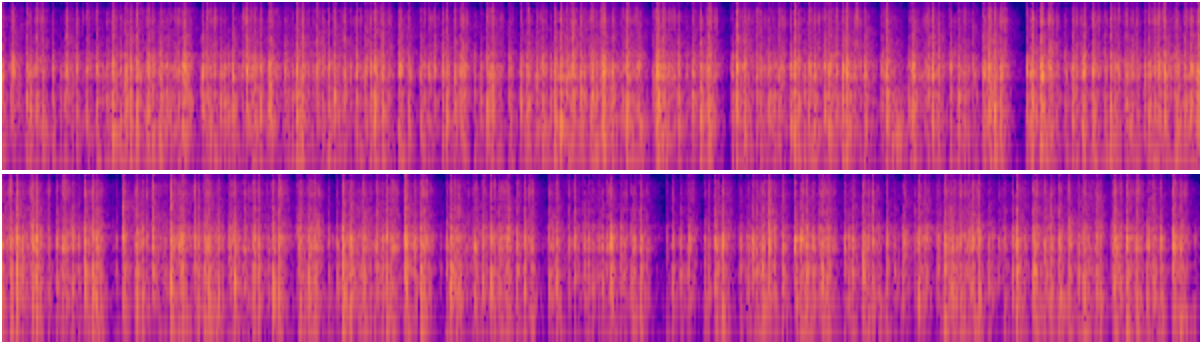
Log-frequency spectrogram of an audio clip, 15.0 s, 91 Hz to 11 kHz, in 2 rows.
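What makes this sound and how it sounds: Short fingernails tap fast on a clear plastic pencil case filled with pencils and held upright. The result is a dense stream of dry, clicky plastic taps centered around 1.7 kHz, with almost no low end. Each tap dies out almost instantly, and the stream breaks only for brief pauses.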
